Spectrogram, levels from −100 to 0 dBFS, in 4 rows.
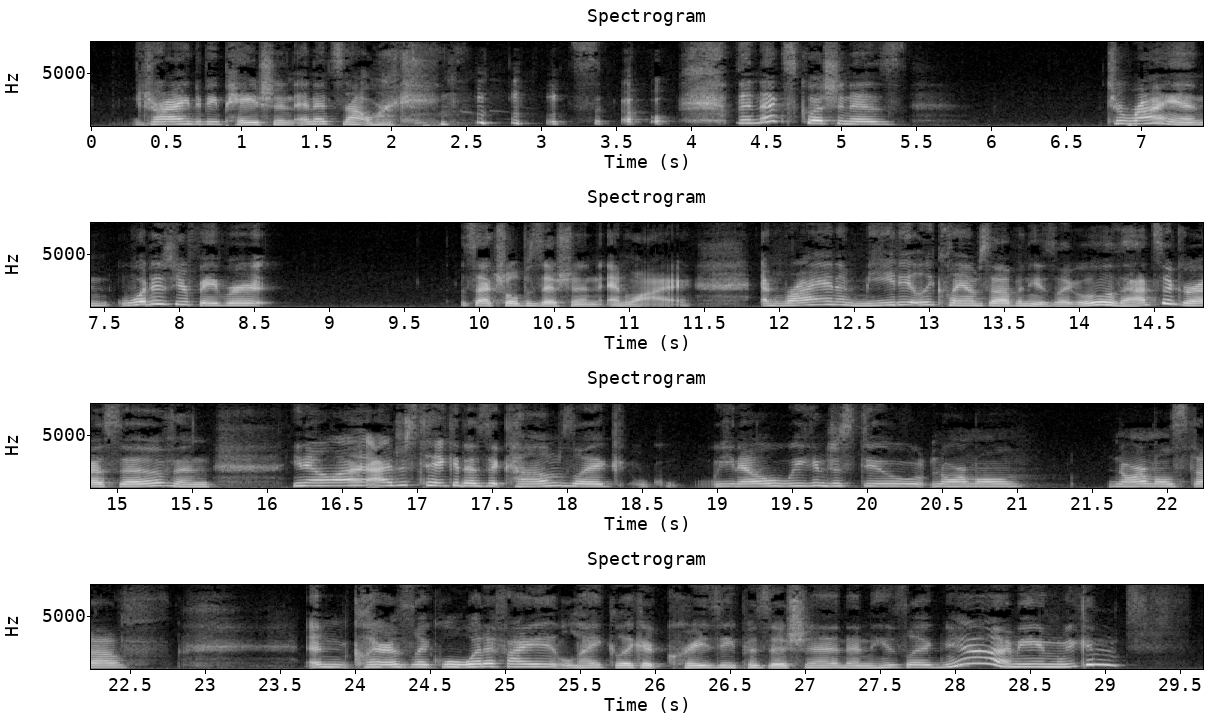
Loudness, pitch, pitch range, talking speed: -23 LUFS, 225 Hz, 195-255 Hz, 150 wpm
